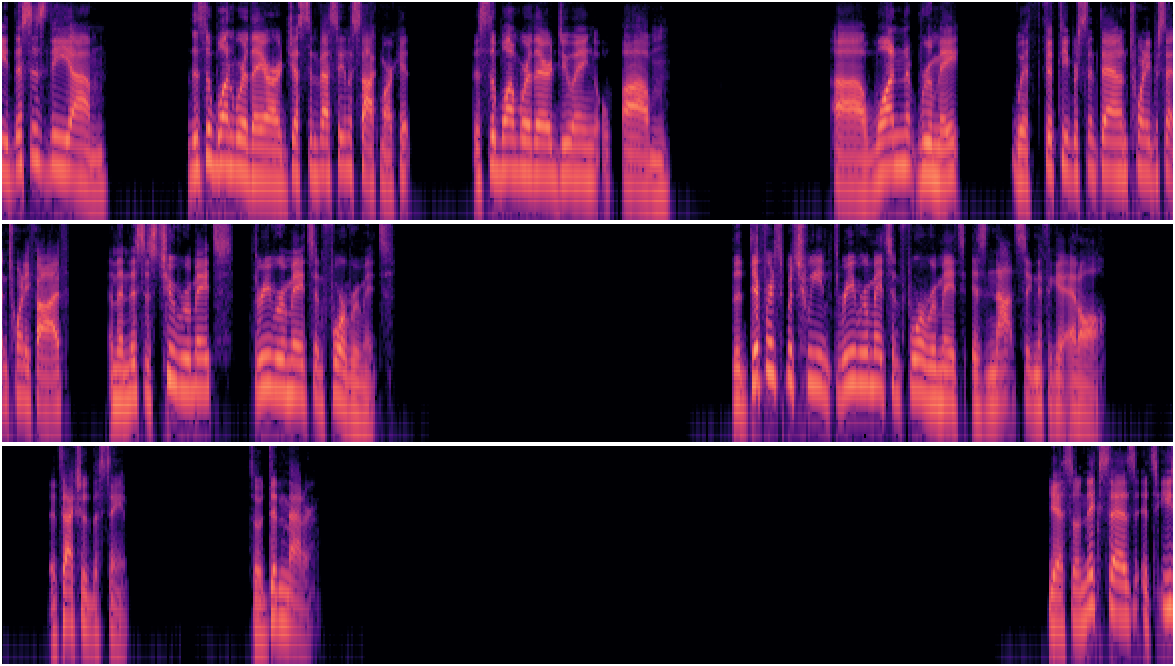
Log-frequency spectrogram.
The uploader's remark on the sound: This was a live class recorded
